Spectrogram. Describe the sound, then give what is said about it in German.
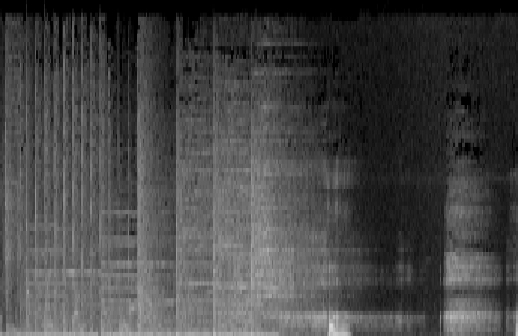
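A short musical jingle ends, then a person gives a voiced, rising yawn followed by a long, breathy exhale, fairly clear. “Heute, warum gähnen wir?”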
